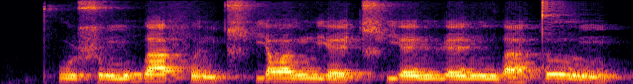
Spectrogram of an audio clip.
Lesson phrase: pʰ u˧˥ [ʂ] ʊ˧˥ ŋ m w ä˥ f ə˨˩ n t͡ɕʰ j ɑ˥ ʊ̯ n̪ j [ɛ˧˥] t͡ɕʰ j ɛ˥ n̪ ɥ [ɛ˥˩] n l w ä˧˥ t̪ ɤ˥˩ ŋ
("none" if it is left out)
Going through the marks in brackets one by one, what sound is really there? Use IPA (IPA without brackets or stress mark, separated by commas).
ʂ, ɛ˧˥, ɛ˥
